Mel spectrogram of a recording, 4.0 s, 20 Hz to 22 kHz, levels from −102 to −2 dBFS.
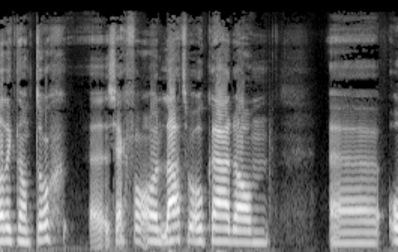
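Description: Crackle breaks out on the speech peaks from 2.15 to 2.44 s. This is hard clipping: the level ran about 6 dB past what a stage could pass, so the peaks were sliced flat, spraying harsh upper harmonics across that stretch.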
